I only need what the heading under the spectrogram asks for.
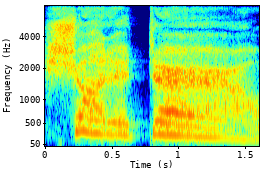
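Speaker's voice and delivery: high-pitched screaming TV host voice. Imagining a bar owner shutting the place down: imitating John Taffer screaming. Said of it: "he's screaming".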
